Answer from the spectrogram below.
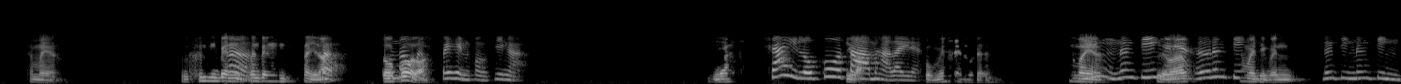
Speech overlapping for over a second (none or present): none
